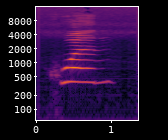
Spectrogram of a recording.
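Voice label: "hun", Mandarin Chinese pinyin, first tone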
